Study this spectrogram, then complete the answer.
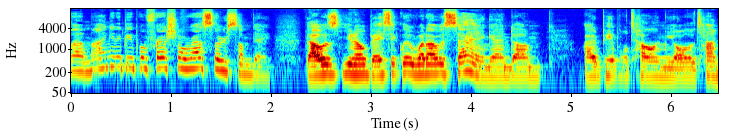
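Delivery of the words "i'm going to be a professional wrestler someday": tiny, wee, very high kitten-like voice. Recalling what they said back in fifth grade, in a little kitty voice. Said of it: "my little kitty voice".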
